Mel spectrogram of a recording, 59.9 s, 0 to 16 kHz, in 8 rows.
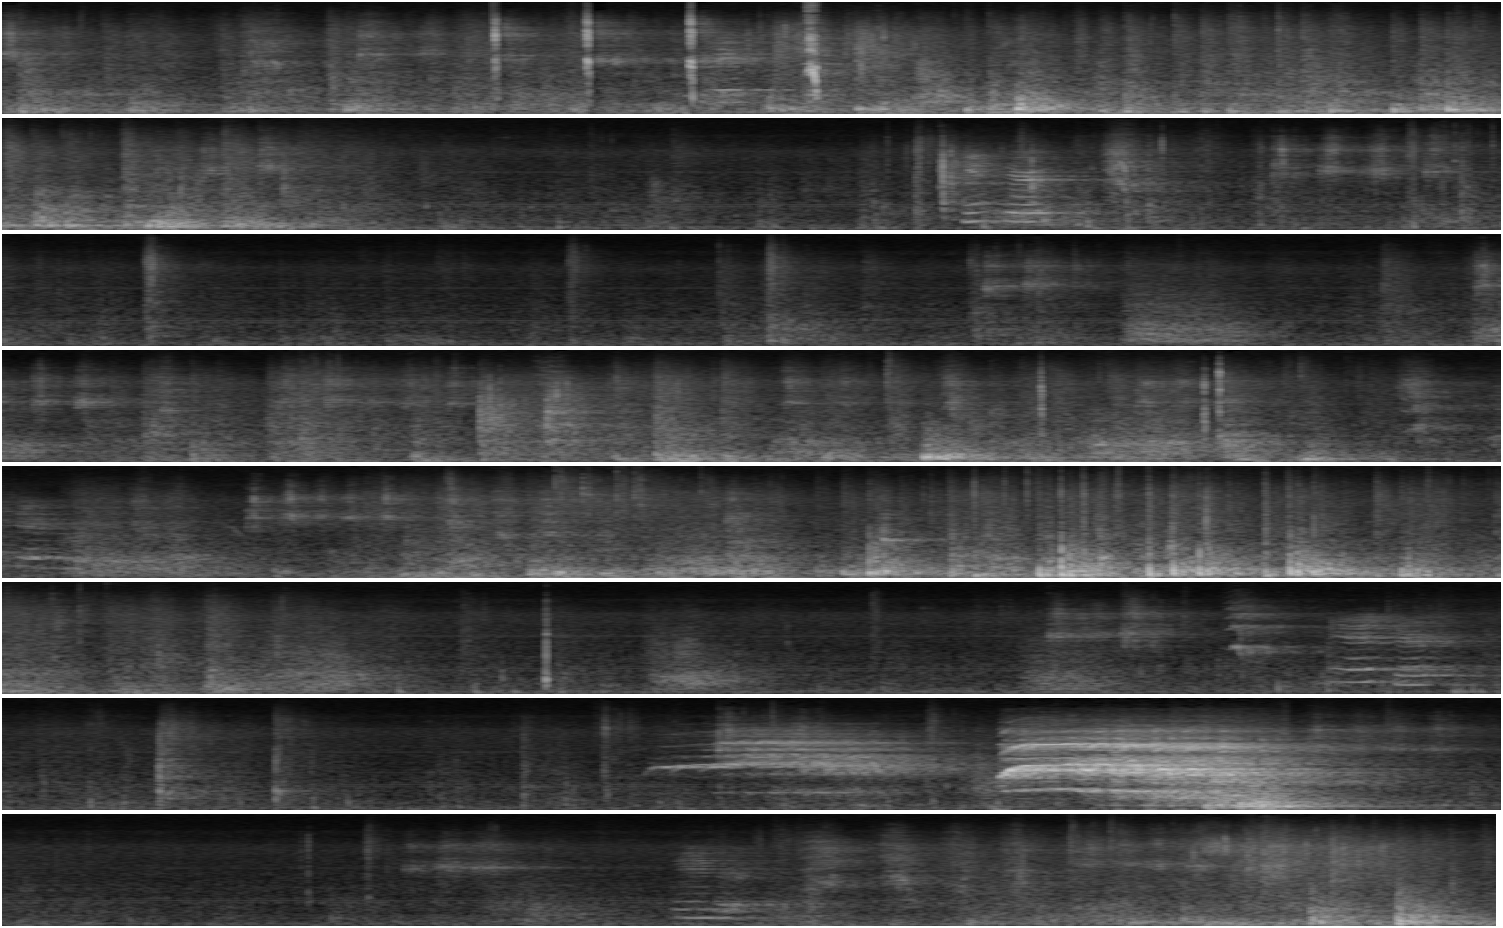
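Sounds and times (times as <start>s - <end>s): horse hooves on sand: 0.0s - 20.2s, 21.8s - 40.5s, 55.9s - 59.9s
horse whinnying: 48.2s - 52.3s.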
